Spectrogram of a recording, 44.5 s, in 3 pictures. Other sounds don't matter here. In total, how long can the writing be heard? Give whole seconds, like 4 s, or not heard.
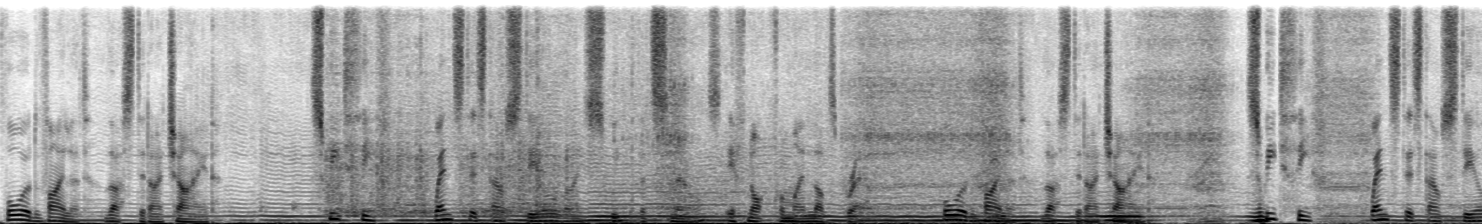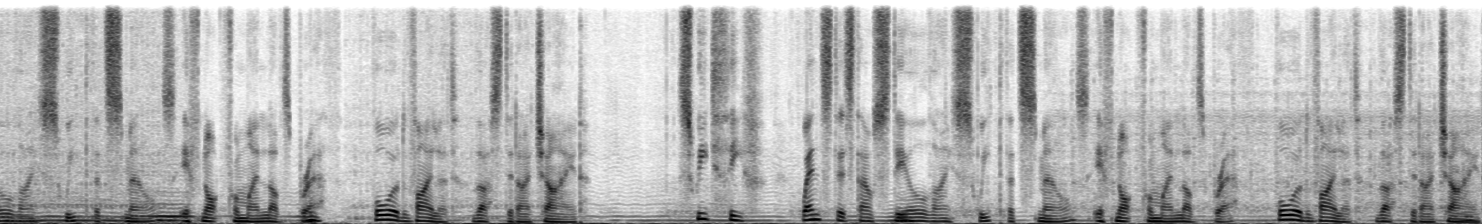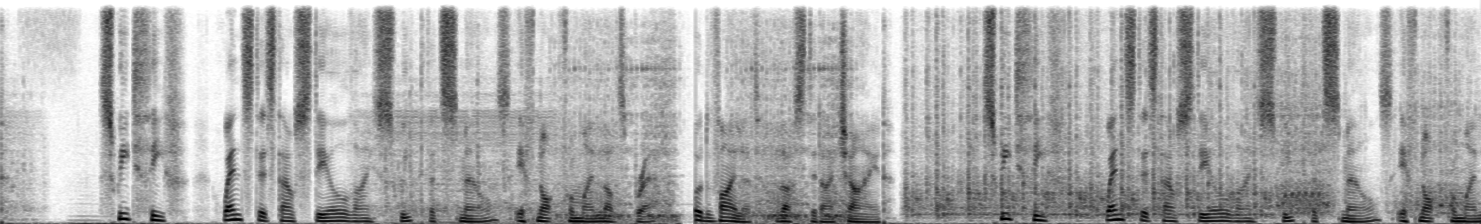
not heard.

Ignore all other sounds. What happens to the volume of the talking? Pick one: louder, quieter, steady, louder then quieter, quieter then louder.
steady.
